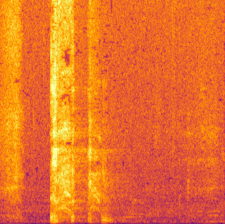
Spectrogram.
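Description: A man clears his throat with a short cough into a desk microphone, about half a second in, followed by a smaller second one.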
